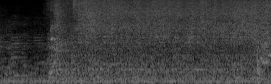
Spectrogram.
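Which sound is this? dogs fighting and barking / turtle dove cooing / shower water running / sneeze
shower water running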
